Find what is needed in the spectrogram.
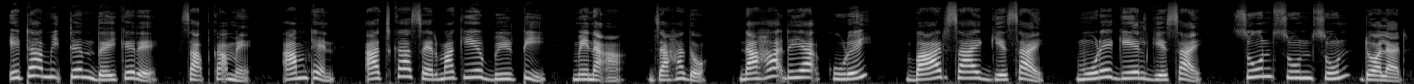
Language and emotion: Santali, neutral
